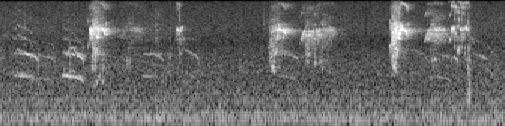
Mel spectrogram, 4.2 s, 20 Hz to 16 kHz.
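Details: Little lorikeets visiting an artificial pond in the Capertee Valley, New South Wales, in mid-September 2019; thin, very high, sharp metallic squeaks in three short clusters, with softer faint whistles from other birds behind.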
